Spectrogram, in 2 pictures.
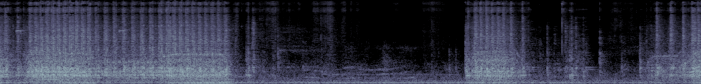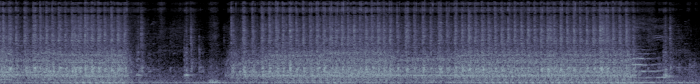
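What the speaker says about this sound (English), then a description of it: "we're going to sew it the same way" A sewing machine stitching foam bra cups runs in several bursts, loud and close, with quieter pauses between runs and soft talking in the gaps.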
